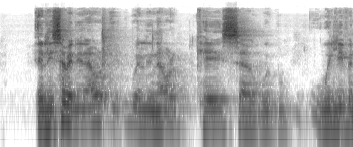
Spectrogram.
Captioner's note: speaking a foreign language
